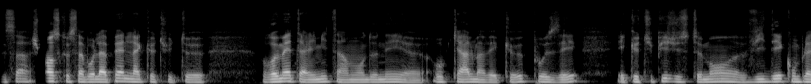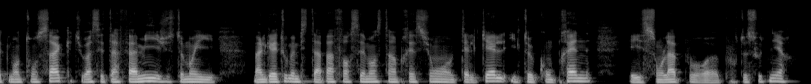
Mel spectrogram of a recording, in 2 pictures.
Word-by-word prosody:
C'est 115 - -12
ça. 130 +2 -4
Je - - -6
pense 145 -1 +4
que 135 - -2
ça 125 -1 +1
vaut 120 0 +3
la 120 -1 +6
peine, 145 -2 +4
là, 120 -2 +3
que 125 - -7
tu 115 -2 -6
te 110 -2 -2 0.5
remettes 135 +4 +5
à 115 - +5
la 110 - +2
limite 125 +3 +1
à 110 - +1
un - - 0
moment 110 0 0
donné, 115 0 +1
heu, 100 -1 -4
au 120 -1 0
calme 115 0 +1
avec 105 -1 -2
eux, 125 +4 0
posés, 120 0 -1 0.4
et 105 - -3
que 125 - -1
tu 120 0 -3
puisses 140 +2 -1
justement, 125 +1 0
heu, 110 - -3
vider 125 +5 +1
complètement 120 -2 0
ton 120 +1 -4
sac, 145 +5 +1
tu - - -12
vois? 120 0 +2
C'est 125 0 -5
ta 115 -1 0
famille, 130 +4 +3
justement, 120 0 -2
ils 110 -3 +1 0.4
malgré 115 +2 +4
tout, 140 - -3
même 130 -2 +2
si 130 - -11
t'as 110 - +2
pas 125 +1 +1
forcément 125 +1 -1
cette 125 0 -6
impression, 120 0 -2
heu, - - -2
telle 105 -2 -3
quelle, 150 +2 +3
ils 115 - -5
te - - -4
comprennent 145 +7 0 0.4
et 105 - +2
ils 105 - -1
sont 105 +1 -2
là 115 +2 +4
pour, 105 -3 -5
heu, 95 0 -3
pour 110 +4 -16
te 110 - -11
soutenir. 130 +3 -4
120 Hz, 250 wpm, -25 LUFS, 110-130 Hz, 0.5 s, la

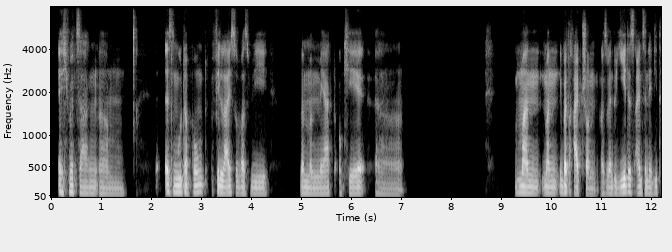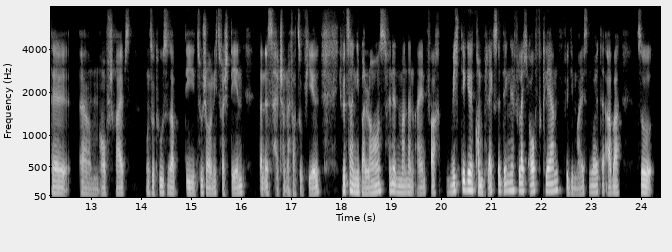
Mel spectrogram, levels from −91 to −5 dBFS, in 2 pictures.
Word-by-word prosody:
Ich 105 0 +2
würde 105 -1 +2
sagen, 90 -1 -2
ähm, 85 -1 -5 0.8
ist 110 -1 +5
'n 105 - +5
guter 105 0 +5
Punkt. 105 +1 +1
Vielleicht 95 -2 +4
so 90 -1 -3
was 90 0 0
wie, 85 -1 -2 0.6
wenn 90 -1 +1
man 85 0 0
merkt, 85 0 -2
okay, 90 +1 +1 0.2
äh 80 -4 -9 2.3
Man 95 -2 +4
man 95 -1 +2
übertreibt - - +5
schon. 80 -1 -1
Also, 85 +1 -5
wenn 90 -1 +2
du 90 - -3
jedes 105 +4 +5
einzelne 90 -1 +1
Detail, 95 -1 0 0.2
ähm, 80 -4 -7
aufschreibst 90 0 -4 0.2
und - - -7
so - - -1
tust 100 0 -3
als 95 - +1
ob - - -31
die 85 -2 -1
Zuschauer 90 -3 -2
nichts 90 - -6
verstehen, 95 +5 -3 0.3
dann - - -2
ist - - -1
halt - - -3
schon - - -7
einfach - - -8
zu - - -5
viel. 85 +1 0 0.4
Ich - - -20
würde 115 -1 +2
sagen, 115 -3 +3
die 100 - +2
Balance 95 +8 0
findet 115 -2 +1
man 100 -1 -1
dann 95 -4 -3
einfach 95 +2 -4
wichtige, 120 +6 +4
komplexe 110 +1 0
Dinge 125 +3 +1
vielleicht 120 -3 +1
aufklären 120 +3 +1
für 95 - -3
die 90 -1 -7
meisten 85 +6 -7
Leute, 105 +1 -2
aber 95 0 +1 0.3
so 100 -3 +3
95 Hz, 160 wpm, -25 LUFS, 85-105 Hz, 2.3 s, ist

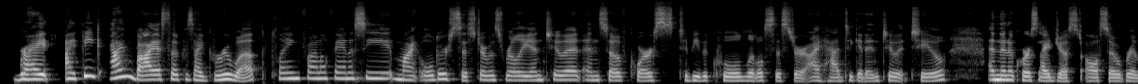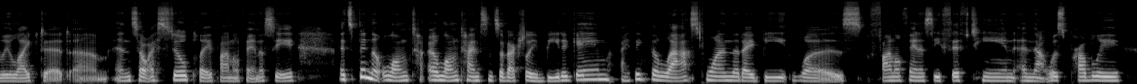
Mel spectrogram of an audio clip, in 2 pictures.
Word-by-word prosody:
Right, 235 0 +6
I 260 +1 +6
think 380 +8 +5
I'm 335 +4 +7
biased 220 0 +5
though 235 - +2
'cause 225 -1 -7
I 205 -3 +1
grew 210 +3 +4
up - - -2
playing 275 +1 +2
Final 275 -1 0
Fantasy, 275 0 0
my 215 -5 +1
older 210 +5 +1
sister 210 -3 -3
was 205 0 -4
really 195 -1 0
into 205 +2 -1
it, 210 -1 +2
and 195 -2 -4
so 195 -2 -1
of 180 0 -4
course, 180 -1 -2
to 200 - -4
be 190 -1 +2
the 185 - 0
cool 175 -1 0
little 175 0 0
sister, 165 -4 -4
I 180 - -3
had 165 -2 -5
to 190 - -4
get 165 -2 -3
into 175 +4 -3
it 160 - -6
too. 175 +4 -1 0.4
And 220 0 +8
then 210 - +6
of 210 - +2
course, 190 -3 +1
I 165 -2 +3
just 155 -2 -3
also 160 -1 -1
really 155 -2 -1
liked 155 +2 -4
it, - - -5
um, 250 +1 -9
and 180 +2 -5
so - - +1
I 180 - -3
still 205 +4 +2
play 160 -6 -4
Final 155 -2 -6
Fantasy. 170 0 -4 0.4
It's 225 +1 +2
been 315 +1 +7
a 195 - -1
long 190 -1 +1
ti 210 - -11
a 200 -1 +3
long 185 -1 +2
time 185 -3 -1
since 185 +1 -5
I've 175 - +1
actually 165 0 0
beat 160 +3 0
a - - +4
game, 220 +4 +1
I 180 - -7
think 235 +5 -2
the 215 -4 +1
last 175 0 -1
one 190 -2 0
that 180 -1 -2
I 160 -1 0
beat 165 +1 -3
was 165 -4 -3
Final 175 +1 -3
Fantasy 175 -1 -2
XV, 180 -2 -4
and 170 +1 -4
that 155 -3 -3
was 180 0 -1
probably 180 0 +1
185 Hz, 225 wpm, -23 LUFS, 170-215 Hz, 0.4 s, And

